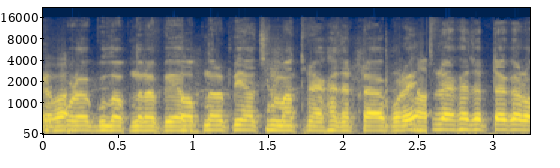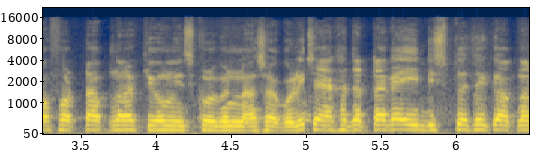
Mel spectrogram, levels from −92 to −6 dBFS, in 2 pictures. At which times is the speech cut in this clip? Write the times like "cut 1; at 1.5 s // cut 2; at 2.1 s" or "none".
cut 1; at 0.9 s // cut 2; at 2.6 s // cut 3; at 5.0 s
